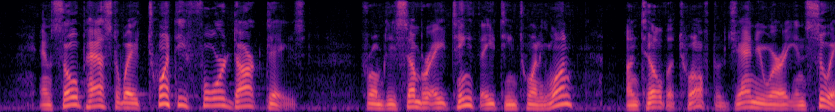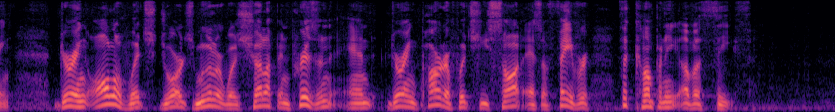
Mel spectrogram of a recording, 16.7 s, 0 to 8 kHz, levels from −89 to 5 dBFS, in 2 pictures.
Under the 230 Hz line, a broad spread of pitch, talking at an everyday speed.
Yes: medium, 140 Hz; wide, 7.1 semitones; average, 160 wpm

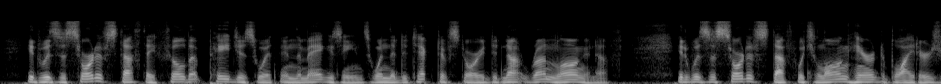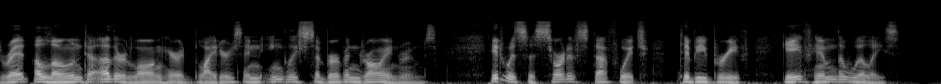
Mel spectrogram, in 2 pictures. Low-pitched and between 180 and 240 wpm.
Yes: low, 100 Hz; average, 190 wpm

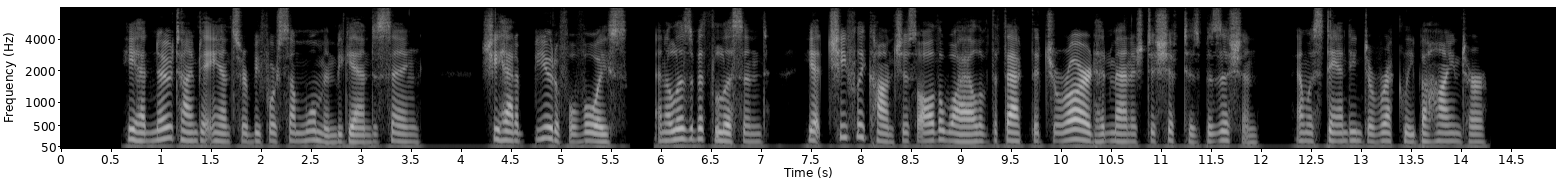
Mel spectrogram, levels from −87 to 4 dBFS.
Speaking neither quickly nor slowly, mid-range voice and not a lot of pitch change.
Yes: average, 175 wpm; medium, 175 Hz; narrow, 2.3 semitones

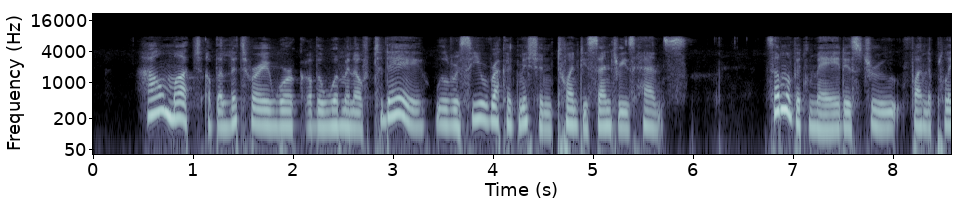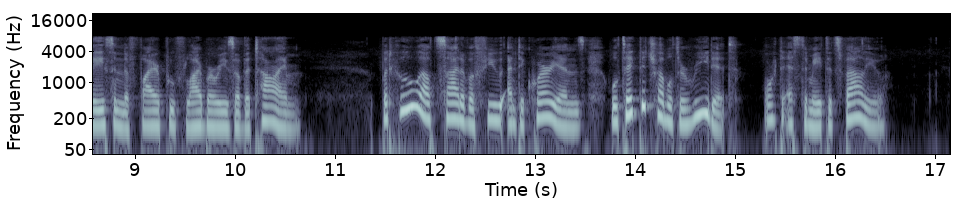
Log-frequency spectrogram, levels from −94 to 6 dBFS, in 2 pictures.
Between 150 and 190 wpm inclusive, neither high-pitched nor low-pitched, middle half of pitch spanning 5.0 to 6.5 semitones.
Yes: average, 185 wpm; medium, 145 Hz; average, 5.3 semitones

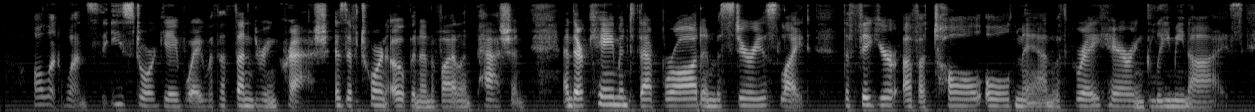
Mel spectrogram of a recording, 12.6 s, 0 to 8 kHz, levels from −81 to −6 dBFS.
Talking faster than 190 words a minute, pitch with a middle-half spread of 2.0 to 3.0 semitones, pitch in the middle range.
Yes: average, 200 wpm; narrow, 2.5 semitones; medium, 175 Hz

